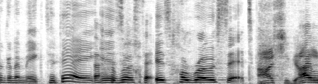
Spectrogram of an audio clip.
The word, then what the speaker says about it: Charoset: And one of them in particular that we're going to make today is Charoset. Ah, she got it. I learned. You got it. It's perfect pronunciation.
